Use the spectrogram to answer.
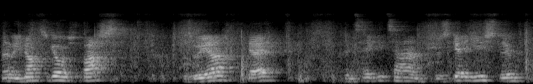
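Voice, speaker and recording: A man talks at a moderate pace. The room echo is audible, and background noise is noticeable. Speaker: kickboxing coach. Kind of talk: workout instruction. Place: gym.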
